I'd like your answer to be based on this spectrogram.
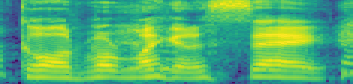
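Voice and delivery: loud, playful mock-panicked thought. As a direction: blurt it out in exaggerated dread. Acts out her panicked thought.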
